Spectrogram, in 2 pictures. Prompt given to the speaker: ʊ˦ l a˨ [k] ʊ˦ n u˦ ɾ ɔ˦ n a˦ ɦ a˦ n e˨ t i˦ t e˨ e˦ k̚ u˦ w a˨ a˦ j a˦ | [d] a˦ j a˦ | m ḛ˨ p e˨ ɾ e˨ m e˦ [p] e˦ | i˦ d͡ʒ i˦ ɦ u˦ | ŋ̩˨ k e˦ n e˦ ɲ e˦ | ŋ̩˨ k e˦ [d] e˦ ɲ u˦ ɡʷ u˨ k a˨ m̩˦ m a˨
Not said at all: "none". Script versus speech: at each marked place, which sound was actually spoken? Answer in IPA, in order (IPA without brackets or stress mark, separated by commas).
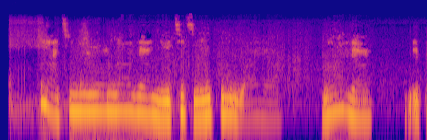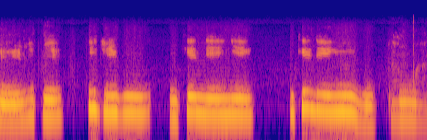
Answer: t, n, p, n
